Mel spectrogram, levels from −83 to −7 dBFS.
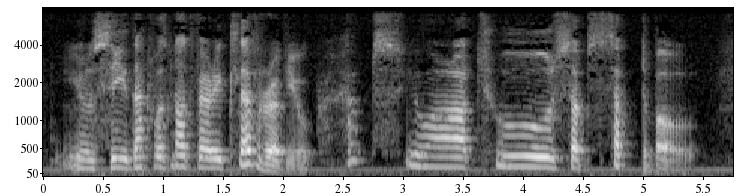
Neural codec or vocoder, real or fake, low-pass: none; real; 7.2 kHz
